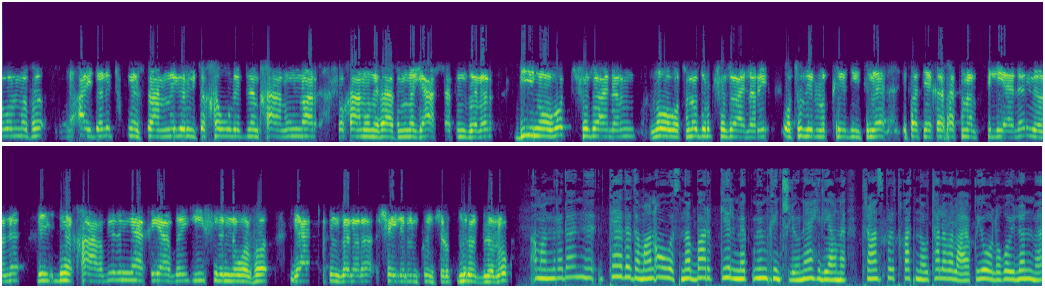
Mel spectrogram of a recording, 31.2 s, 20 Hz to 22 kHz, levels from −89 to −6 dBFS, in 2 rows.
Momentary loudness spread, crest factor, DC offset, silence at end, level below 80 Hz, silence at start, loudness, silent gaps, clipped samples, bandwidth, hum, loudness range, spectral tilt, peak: 8 LU; 14 dB; under 0.1%; 0 s; -54 dBFS; 0 s; -18 LUFS; none; under 0.1%; 11.5 kHz; none; 2 LU; -5.5 dB/octave; -6 dBFS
